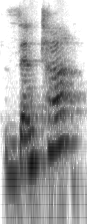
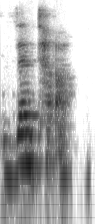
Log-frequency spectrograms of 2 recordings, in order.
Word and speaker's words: Zenta: he pronounces it the the t is really strong so it's like um zenta like the T is like a little bit longer but I mean either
